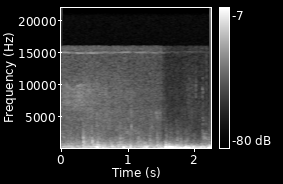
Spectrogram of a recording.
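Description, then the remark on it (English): A thunderstorm with low, rolling thunder rumbling steadily under a hiss of falling rain, fairly loud, swelling slightly toward the end with no voices. “The WHO's mask guidance reminded us a bit of that stormy scene in The Godfather.”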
